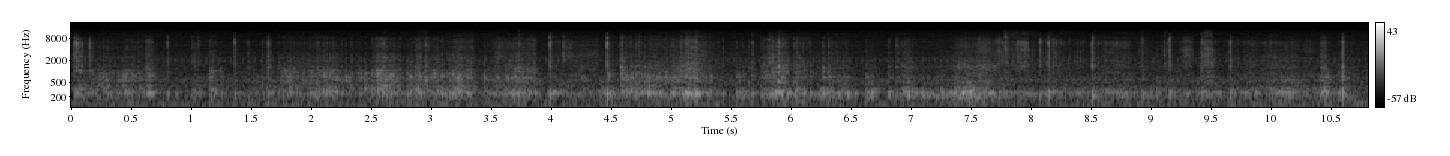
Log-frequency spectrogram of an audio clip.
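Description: Long red stiletto nail tips tap and scratch across a flat dark grey chalkboard surface. A steady, dry scraping texture runs throughout, with a low hum near 234 Hz and sharp, bright clicks scattered across the clip that die away almost instantly.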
